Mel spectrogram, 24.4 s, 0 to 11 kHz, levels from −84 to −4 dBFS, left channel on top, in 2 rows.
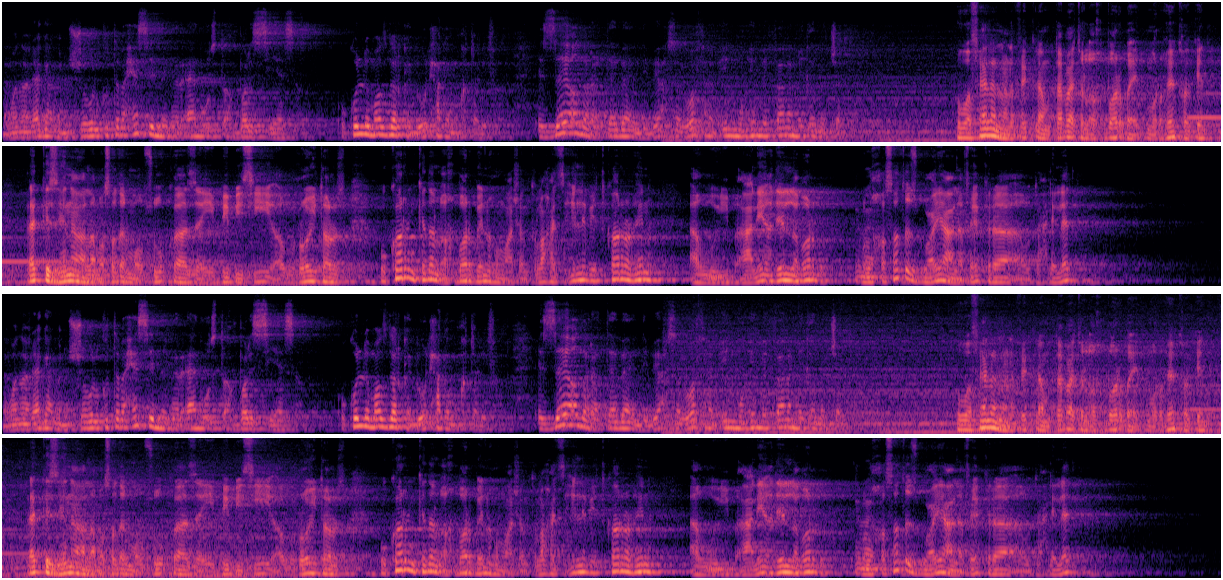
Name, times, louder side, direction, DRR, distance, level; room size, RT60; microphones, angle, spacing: voice 1, 0.0-3.0 3.5-8.4 19.2-19.5 20.7-21.0, right 1 dB, 20° right, 3 dB, 0.8 m, -34 dB
sound 1, 6.6-15.3, right 4 dB, 80° right, 0.7 m, -44 dB
voice 2, 9.5-18.7 19.1-20.4 20.8-23.0, left 1 dB, 15° left, 8 dB, 0.6 m, -31 dB
sound 2, 11.8-14.6, left 6 dB, 80° left, 2.5 m, -46 dB
26.5 x 9.6 x 3.6 m, 2.5 s
head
